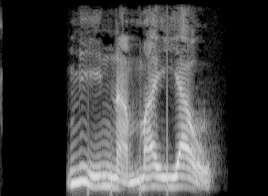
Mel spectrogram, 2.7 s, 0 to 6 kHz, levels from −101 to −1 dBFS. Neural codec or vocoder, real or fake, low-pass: none; real; 5.4 kHz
